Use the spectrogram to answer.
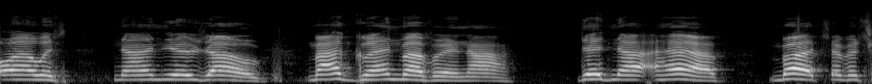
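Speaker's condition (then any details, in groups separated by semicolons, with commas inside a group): Cerebral palsy; speech slightly improved recently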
